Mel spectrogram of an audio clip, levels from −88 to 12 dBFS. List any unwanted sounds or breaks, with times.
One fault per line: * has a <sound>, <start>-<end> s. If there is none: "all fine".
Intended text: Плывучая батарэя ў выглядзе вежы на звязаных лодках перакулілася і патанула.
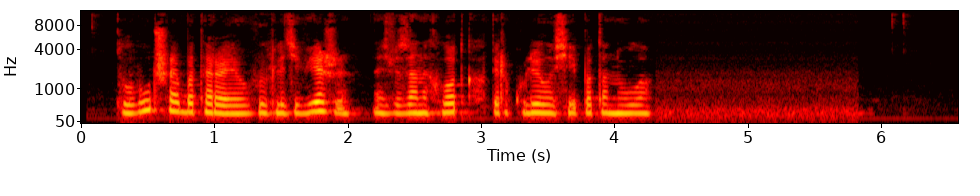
all fine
